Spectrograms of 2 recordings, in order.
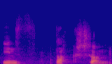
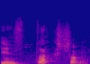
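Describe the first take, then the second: The two takes are said the same way.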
